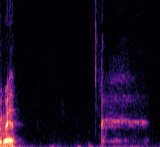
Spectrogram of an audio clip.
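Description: A single short, soft click about a second and a half in, after a pause of near silence; a spoken word ends just at the start.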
